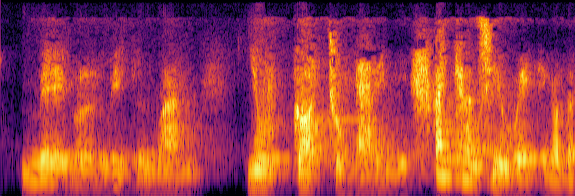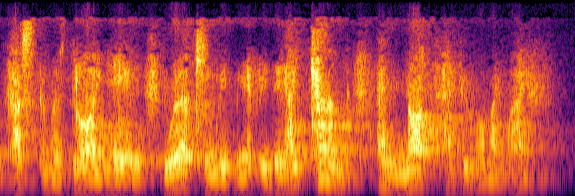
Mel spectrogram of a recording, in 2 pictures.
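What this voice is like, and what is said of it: Slight accent, attractive voice. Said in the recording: “An interesting accent, hmm? Intriguing. ... that voice and that touch of accent was attractive”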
